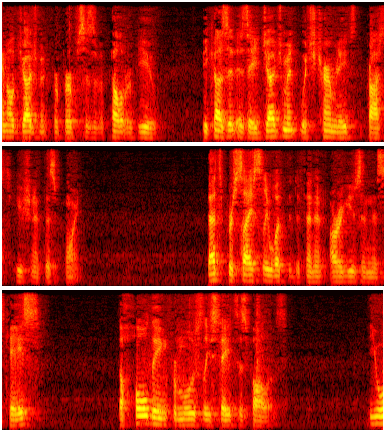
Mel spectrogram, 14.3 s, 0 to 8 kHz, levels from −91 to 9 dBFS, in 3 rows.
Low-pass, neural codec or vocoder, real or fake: 7.2 kHz; none; real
